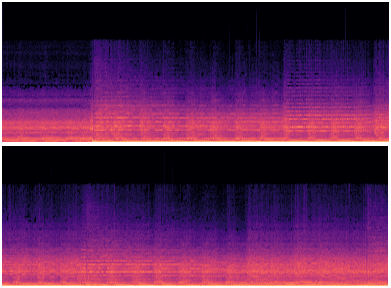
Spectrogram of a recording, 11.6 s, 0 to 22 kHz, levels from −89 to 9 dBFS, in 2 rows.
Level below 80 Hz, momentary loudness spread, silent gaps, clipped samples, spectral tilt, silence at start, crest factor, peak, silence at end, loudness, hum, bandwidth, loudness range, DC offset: -14 dBFS; 4 LU; none; under 0.1%; -6.5 dB/octave; 0 s; 8 dB; 0 dBFS; 0 s; -11 LUFS; none; 7.8 kHz; 1 LU; under 0.1%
